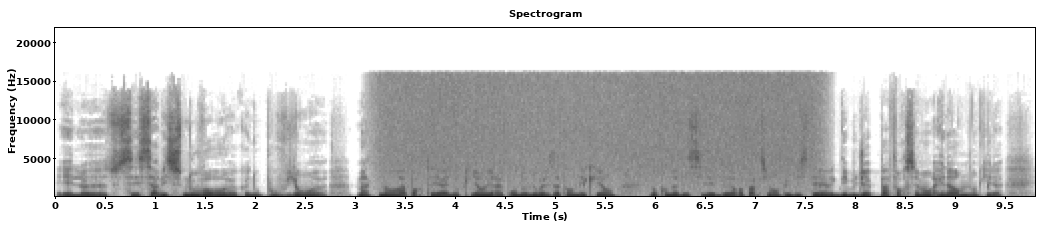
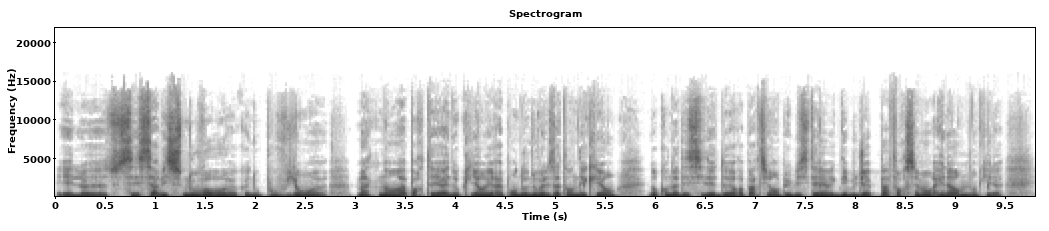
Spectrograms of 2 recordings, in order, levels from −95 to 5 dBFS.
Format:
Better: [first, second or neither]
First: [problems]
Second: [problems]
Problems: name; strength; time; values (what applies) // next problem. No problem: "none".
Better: second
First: hiss; loud; from 3 to 7.5 s; 7 dB below the speech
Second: none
